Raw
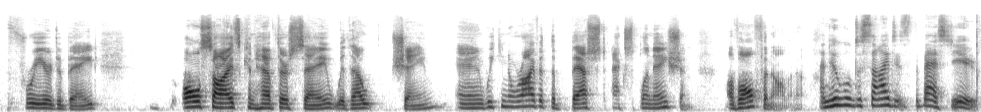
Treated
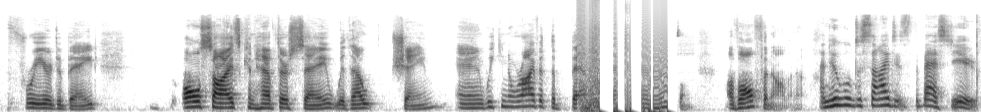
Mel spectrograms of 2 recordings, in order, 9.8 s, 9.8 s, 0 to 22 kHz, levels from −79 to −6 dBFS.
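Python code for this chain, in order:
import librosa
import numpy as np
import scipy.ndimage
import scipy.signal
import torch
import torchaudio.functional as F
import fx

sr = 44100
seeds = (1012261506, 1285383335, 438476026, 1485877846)

y = fx.spec_repair(x, sr, seeds[0], start_s=6.43, length_s=0.48, low_hz=1000.0, high_hz=5800.0, source='before')
y = fx.schmitt(y, sr, flips_db=-24.5, at=(5.76, 6.77))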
